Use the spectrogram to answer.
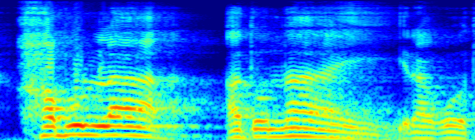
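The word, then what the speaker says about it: הָבוּ לַיהוָה: 여호와께 올려 드리세라는 것은 히브리어 원어 발음으로서는 하불라 아도나이라고 합니다.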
